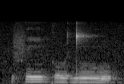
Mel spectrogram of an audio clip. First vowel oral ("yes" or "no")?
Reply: no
